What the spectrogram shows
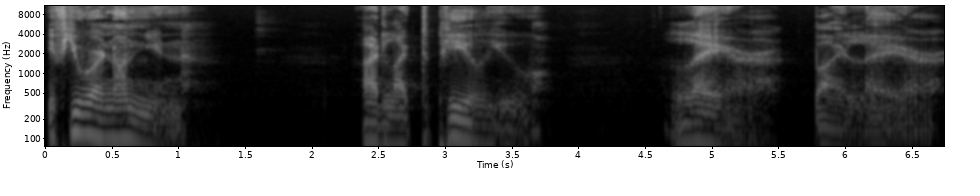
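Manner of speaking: creepy killer voice, very low and hushed. Friends trading pickup lines; one delivers a line in a serial-killer-sounding voice. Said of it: "You sound like a serial killer".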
